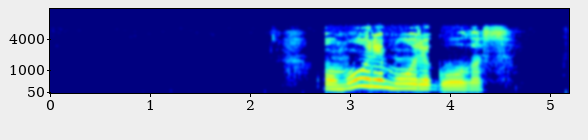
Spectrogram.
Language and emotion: Russian, neutral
